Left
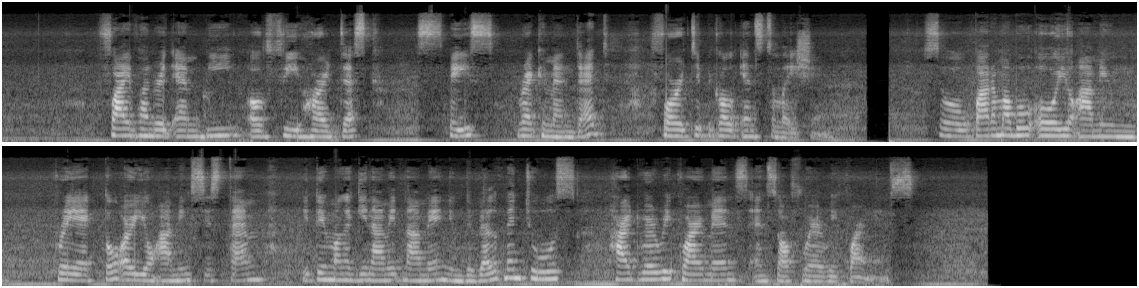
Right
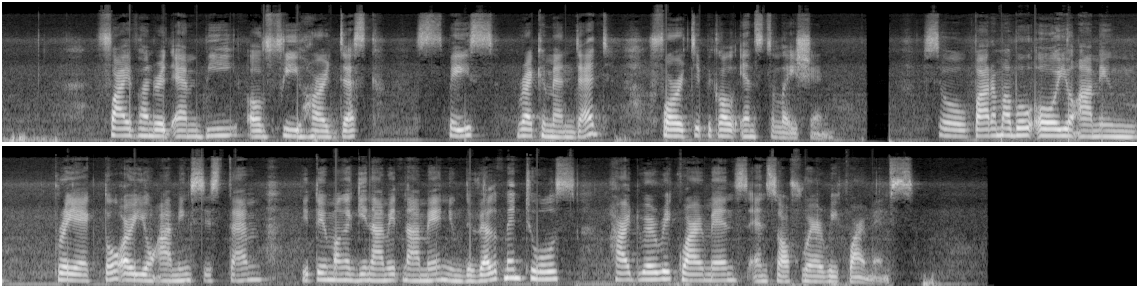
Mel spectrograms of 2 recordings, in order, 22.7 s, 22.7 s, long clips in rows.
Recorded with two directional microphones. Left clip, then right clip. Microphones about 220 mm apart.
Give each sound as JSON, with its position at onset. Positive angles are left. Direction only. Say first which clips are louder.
{"t": 1.0, "sound": "a woman's voice", "louder": "right 6 dB", "side_deg": -35}
{"t": 9.2, "sound": "a woman's voice", "louder": "right 11 dB", "side_deg": -35}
